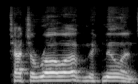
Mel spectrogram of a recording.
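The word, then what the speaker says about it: Tetairoa McMillan: T mcon McMillan all right there we go taroa McMillan see we learn on stream we learn together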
